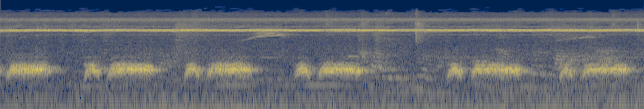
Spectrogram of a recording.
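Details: Decoy spotted dove cooing: repeated two-part phrases, a brief note followed by a longer hollow coo, about once a second, with a steady high electronic whine behind.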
